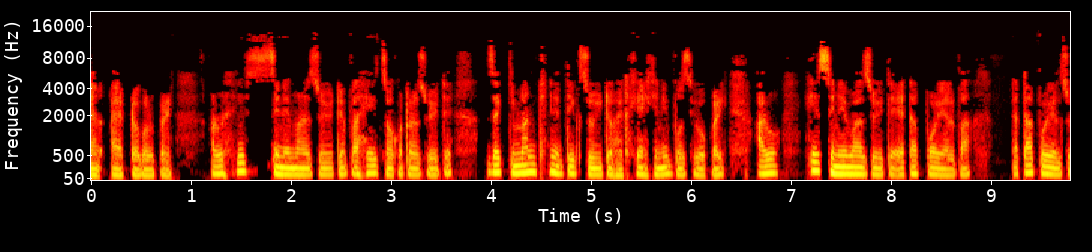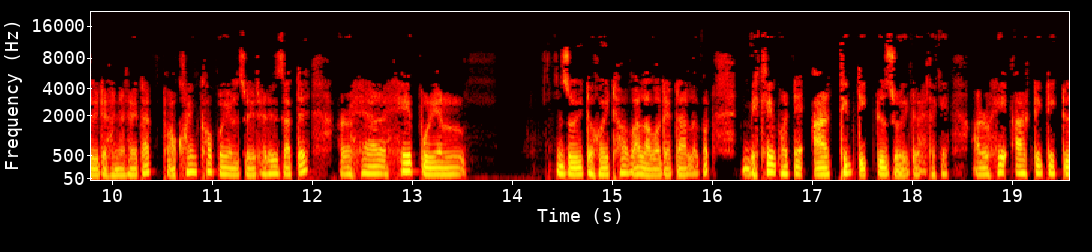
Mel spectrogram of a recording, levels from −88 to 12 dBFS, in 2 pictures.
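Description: A speech recording with a fault that runs the whole way through. The highs stop sharply, with nothing above about 14.6 kHz. Two distinct layers of compression damage sit on top of each other, their different artefacts heard together. This points to transcoding between lossy codecs, likely an MP3 at around 32 kbit/s later re-encoded to Vorbis at a similar rate. The second encoder spent its small budget on the first one's artefacts and added its own.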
